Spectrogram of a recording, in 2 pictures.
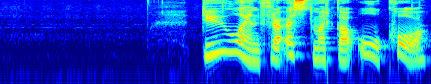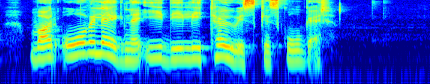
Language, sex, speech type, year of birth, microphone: Norwegian, female, read, 1952, Shure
